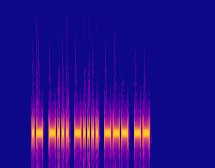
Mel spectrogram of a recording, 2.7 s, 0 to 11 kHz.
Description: Morse code, heard as a keyed tone, about 45 wpm, 700 Hz. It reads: AB6OM
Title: USA Call Signs - 5 Characters - 45wpm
